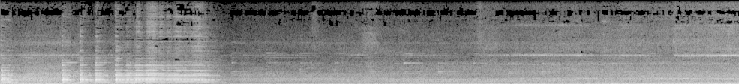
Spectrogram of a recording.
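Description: A Norfolk Southern diesel locomotive's air horn gives a few short blasts, then one long chord of about two seconds. After the horn stops, the diesel locomotives of a loaded coal train rumble, growing louder as they pass close by. Near the end a thin high wheel squeal starts.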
